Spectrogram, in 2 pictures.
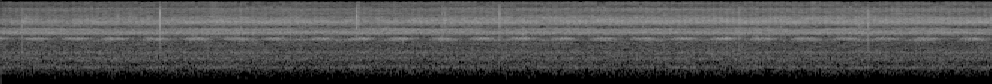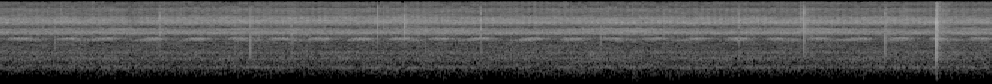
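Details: Steady, shrill insect chorus with a fast pulsed trill running underneath, layered high droning tones, and scattered faint crackles from a campfire, with one louder snap near the end.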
